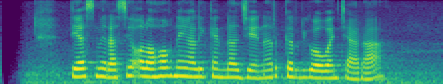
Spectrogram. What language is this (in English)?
Sundanese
